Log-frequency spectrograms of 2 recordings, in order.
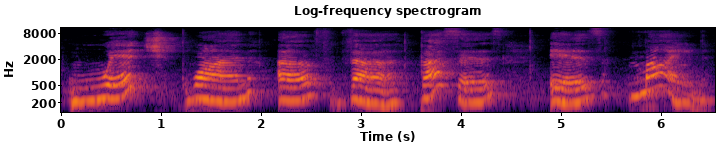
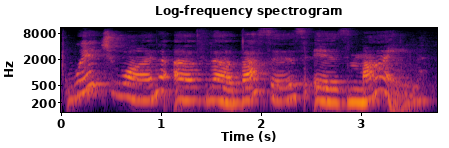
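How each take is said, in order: First: The sentence is read slowly. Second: The sentence is read at normal speed. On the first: "read it slow" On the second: "then we'll read it at a normal pace"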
